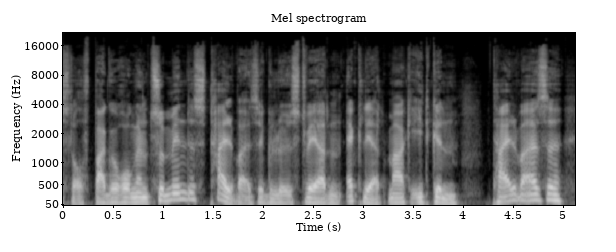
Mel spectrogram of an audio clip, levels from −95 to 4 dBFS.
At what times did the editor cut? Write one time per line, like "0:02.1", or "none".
none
